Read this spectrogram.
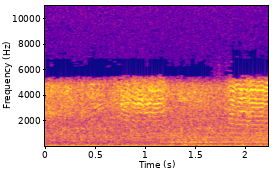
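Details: A bumblebee on a Scottish croft, likely Western Isles, Caithness, Sutherland or Orkney, buzz-pollinates, its droning hum rising in the second half as wing-muscle vibrations shake pollen loose; low rumbling wind-like noise runs throughout.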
